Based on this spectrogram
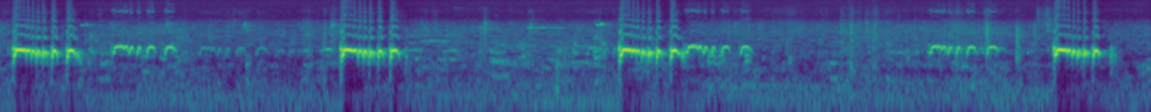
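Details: Four strong rippling coo phrases, about three seconds apart, from a local zebra dove singing to call its flock, with quieter trilled runs of hooked coos in between.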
